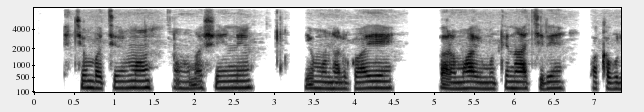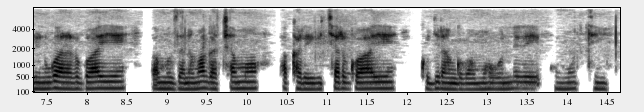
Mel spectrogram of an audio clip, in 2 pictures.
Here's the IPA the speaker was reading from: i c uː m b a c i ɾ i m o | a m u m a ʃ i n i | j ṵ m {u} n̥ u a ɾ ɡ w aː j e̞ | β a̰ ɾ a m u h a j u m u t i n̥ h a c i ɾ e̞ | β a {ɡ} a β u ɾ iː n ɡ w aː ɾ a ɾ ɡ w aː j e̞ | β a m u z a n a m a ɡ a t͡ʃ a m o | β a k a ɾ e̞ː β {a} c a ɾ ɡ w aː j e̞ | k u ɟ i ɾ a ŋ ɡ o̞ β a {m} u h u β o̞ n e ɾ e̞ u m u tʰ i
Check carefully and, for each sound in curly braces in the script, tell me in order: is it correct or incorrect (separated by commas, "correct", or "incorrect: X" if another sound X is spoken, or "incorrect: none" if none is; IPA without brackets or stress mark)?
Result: incorrect: uː, incorrect: k, incorrect: i, correct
